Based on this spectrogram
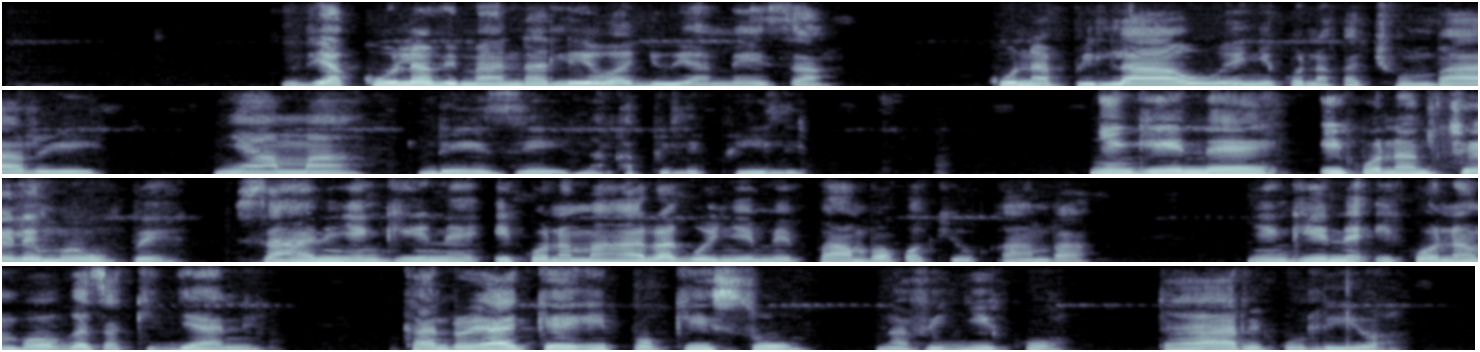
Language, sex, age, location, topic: Swahili, female, 25-35, Mombasa, agriculture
